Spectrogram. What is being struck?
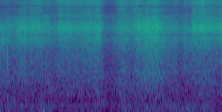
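Nothing is struck.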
